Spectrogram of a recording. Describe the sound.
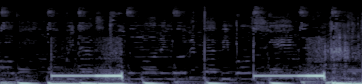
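A telephone line tone sounds twice, each a steady mid-pitched note lasting under a second, over a rhythmic, thumping low beat.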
